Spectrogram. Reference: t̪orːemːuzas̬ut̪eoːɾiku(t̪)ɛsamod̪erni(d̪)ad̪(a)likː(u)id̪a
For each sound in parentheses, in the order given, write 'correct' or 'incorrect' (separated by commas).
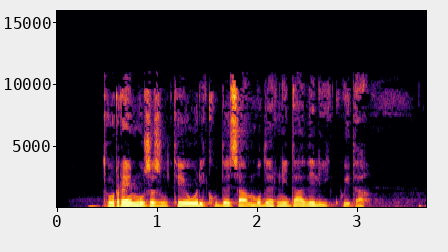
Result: incorrect, incorrect, incorrect, incorrect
